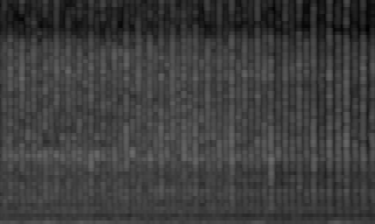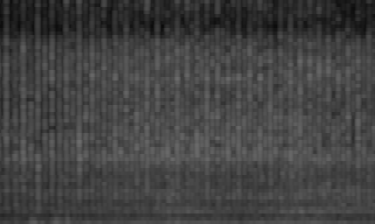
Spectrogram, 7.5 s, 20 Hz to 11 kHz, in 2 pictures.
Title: Ford 3910 engine misfire.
